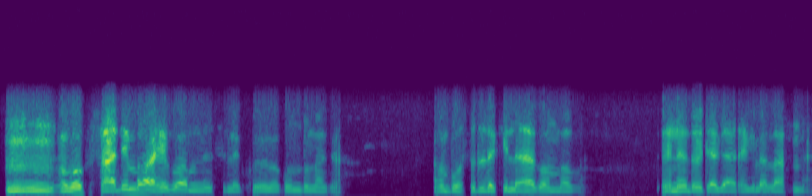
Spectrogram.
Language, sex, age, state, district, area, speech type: Assamese, male, 30-45, Assam, Majuli, urban, conversation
